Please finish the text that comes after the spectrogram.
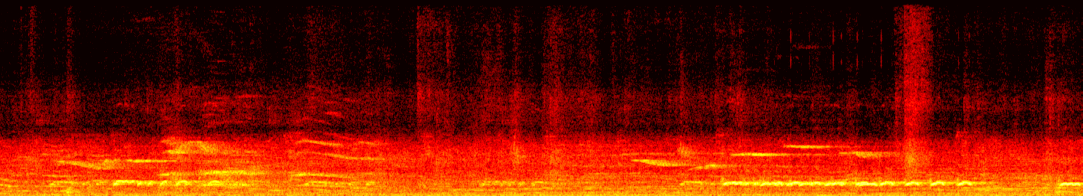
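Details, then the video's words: Local-strain zebra dove, noted for its big voice, gives a short trilled coo phrase, then a long rapid chain of beaded notes near the end; other birds whistle and chirp in rising slides in the background. "Perkutut lokal alam suara besar"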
